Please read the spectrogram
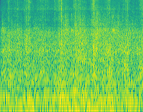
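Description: Jaw crusher breaking excavated tunnel rock between its ribbed steel jaw plates: a loud, steady, dense rattle of many small stone-on-steel impacts.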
